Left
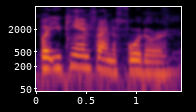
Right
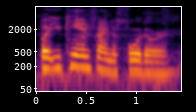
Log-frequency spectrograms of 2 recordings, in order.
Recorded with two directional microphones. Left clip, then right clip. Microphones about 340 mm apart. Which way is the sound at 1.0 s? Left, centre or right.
Centre.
